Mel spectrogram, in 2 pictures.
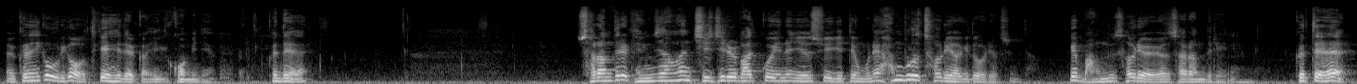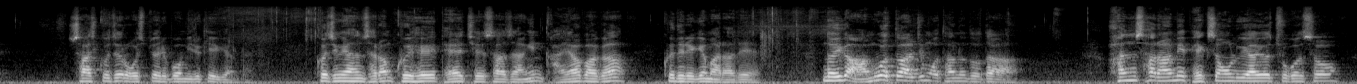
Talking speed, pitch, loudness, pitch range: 295 characters per minute, 130 Hz, -16 LUFS, 105-155 Hz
